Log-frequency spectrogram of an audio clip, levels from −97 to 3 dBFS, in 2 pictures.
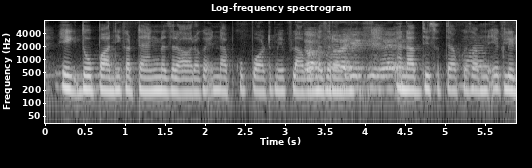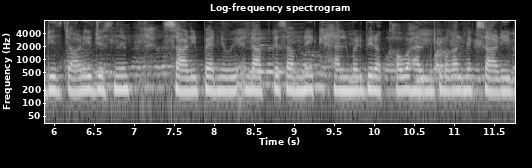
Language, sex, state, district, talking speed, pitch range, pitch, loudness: Hindi, female, Bihar, Samastipur, 260 wpm, 195-215 Hz, 205 Hz, -20 LUFS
